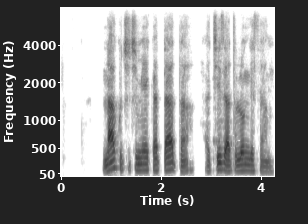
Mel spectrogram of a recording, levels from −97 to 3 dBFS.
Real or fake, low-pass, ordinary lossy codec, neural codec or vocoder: real; 7.2 kHz; Opus, 24 kbps; none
